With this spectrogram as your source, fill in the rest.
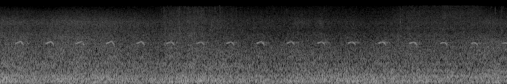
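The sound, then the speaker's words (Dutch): Steady roaring sea surf with waves breaking continuously, mixed with gusting wind noise across the microphone; a faint repeated chirping sits high above the wash. No voices are present. “De zee. Oh, de zee. Mijn borstkas stroomt vol met vreugde. Het woeste deinen. Het wilde kletteren. En de wind.”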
